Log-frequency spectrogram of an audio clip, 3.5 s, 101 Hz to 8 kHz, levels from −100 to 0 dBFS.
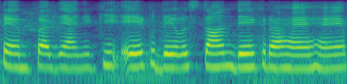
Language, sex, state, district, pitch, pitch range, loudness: Hindi, female, Chhattisgarh, Raigarh, 245 Hz, 235-250 Hz, -15 LUFS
